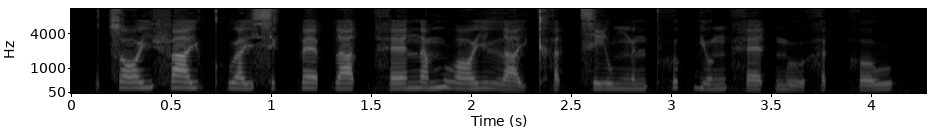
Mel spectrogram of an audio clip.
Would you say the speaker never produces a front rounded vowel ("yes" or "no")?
yes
